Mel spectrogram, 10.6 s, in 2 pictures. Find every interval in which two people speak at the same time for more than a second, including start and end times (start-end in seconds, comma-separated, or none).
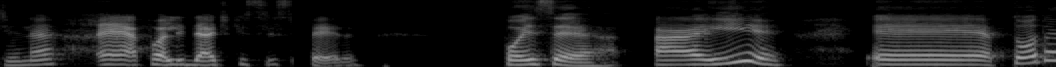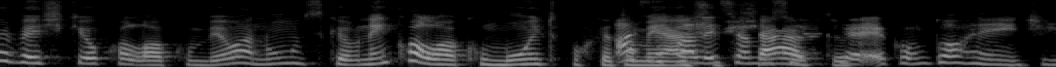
8.3-9.6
